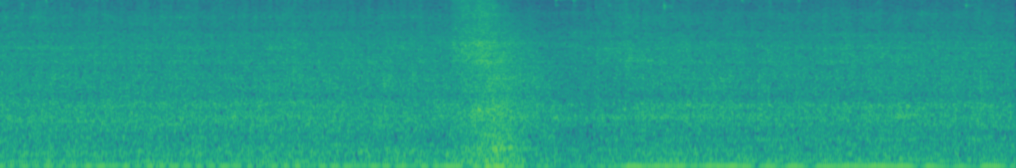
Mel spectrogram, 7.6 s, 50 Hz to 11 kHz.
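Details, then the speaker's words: Square body dually with a newly fabricated full exhaust, old system having a rattling broken muffler: deep, steady exhaust burble with one brief blip mid-clip, no puffing or ticking leak; sealed and healthy. "that's definitely a 10. it has to go that's good stuff that's a hundred times better oh my gosh"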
